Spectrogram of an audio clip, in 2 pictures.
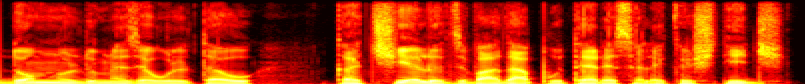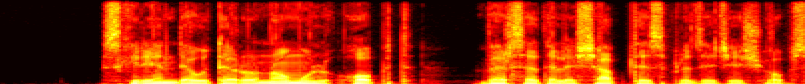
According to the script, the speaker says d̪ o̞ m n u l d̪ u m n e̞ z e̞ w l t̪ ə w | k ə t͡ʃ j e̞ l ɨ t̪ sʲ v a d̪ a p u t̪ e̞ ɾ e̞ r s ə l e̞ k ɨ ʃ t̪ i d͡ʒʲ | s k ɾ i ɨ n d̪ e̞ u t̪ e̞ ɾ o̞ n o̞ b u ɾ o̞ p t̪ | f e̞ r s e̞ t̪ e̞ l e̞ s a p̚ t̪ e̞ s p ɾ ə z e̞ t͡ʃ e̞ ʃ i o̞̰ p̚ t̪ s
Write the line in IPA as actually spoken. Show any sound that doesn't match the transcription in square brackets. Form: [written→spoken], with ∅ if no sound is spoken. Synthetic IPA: d̪ o̞ m n u l d̪ u m n e̞ z e̞ [w→u] l t̪ ə w | k ə t͡ʃ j e̞ l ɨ t̪ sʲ v a d̪ a p u t̪ e̞ ɾ e̞ [r→∅] s ə l e̞ k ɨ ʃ t̪ i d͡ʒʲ | s k ɾ i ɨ n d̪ e̞ u t̪ e̞ ɾ o̞ n o̞ [b→m] u [ɾ→l] o̞ p t̪ | [f→v] e̞ r s e̞ t̪ e̞ l e̞ [s→ʃ] a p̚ t̪ e̞ s p ɾ ə z e̞ t͡ʃ e̞ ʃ i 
